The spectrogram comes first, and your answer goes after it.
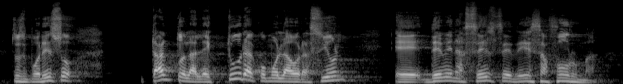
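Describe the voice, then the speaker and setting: Un pastor con acento chileno que da un estudio bíblico en tono de charla, con anécdotas y preguntas como "¿ya?" a los oyentes. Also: male voice, a little high, lively intonation, measured pace. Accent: Chilean Spanish. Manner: folksy, anecdotal, asks listeners "¿ya?". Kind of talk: conversational Bible-study sermon. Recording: reverberant hall.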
